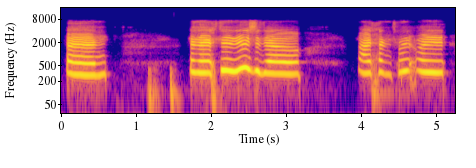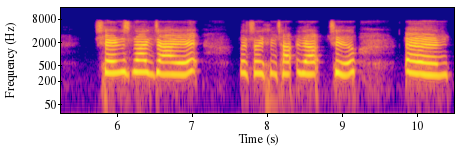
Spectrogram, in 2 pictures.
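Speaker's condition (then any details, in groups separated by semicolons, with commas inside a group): Tracheostomy; congenital cystic hygroma of head and neck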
